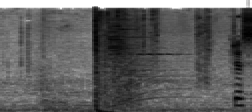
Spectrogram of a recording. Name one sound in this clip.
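A game menu closes with a sharp whooshing thud.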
